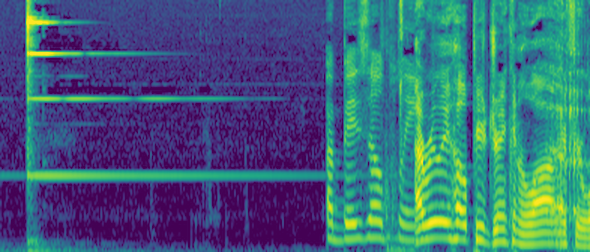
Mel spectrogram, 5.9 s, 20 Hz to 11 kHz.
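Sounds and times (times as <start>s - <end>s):
small bell struck: 0.0s - 3.3s
speech: 3.3s - 5.9s.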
